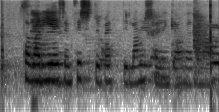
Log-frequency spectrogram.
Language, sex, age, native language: Icelandic, female, 13, Icelandic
